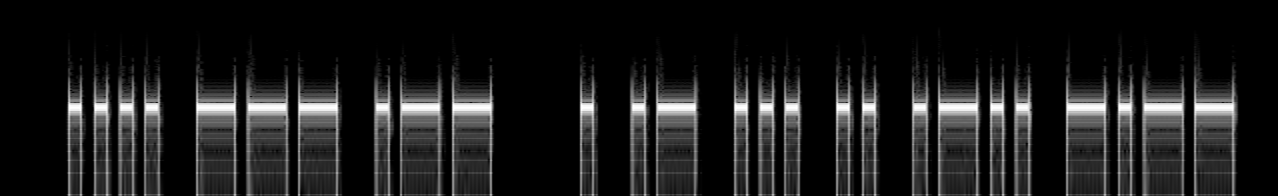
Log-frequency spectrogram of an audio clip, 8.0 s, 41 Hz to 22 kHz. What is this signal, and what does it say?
Morse code, heard as a keyed tone, about 15 wpm, 700 Hz. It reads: HOW EASILY
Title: Sentences from Top 900 Words 15wpm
